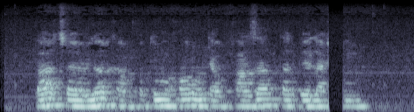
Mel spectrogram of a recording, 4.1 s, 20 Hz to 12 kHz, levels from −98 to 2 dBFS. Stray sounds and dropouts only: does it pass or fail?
fail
